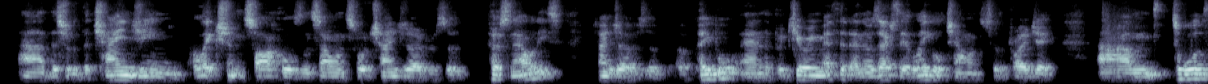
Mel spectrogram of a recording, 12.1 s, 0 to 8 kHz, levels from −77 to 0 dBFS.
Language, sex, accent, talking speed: English, male, Australian, 180 wpm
